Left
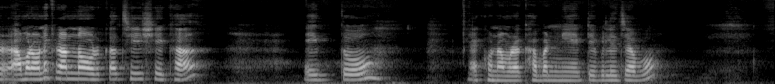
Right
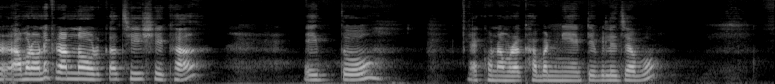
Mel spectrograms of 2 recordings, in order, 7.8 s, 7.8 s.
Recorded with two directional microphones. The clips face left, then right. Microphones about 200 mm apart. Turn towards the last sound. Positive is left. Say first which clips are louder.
# right 2 dB
turn(degrees=-15)  # may be behind; listen again after turning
